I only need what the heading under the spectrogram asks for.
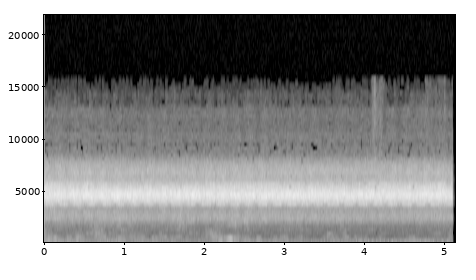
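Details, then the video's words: High, shrill cricket trill continuing steadily without gaps, with quiet human voices faintly audible below it until the sound cuts off abruptly. "Cırcır Sesi"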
